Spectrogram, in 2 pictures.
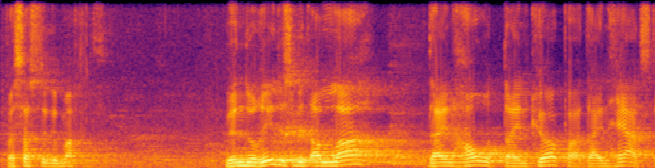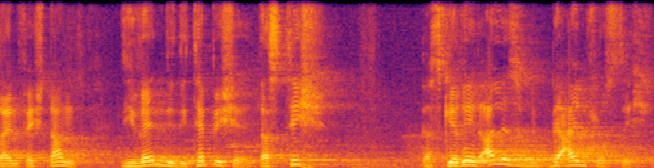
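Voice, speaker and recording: Emphatic preacher with a gravelly voice, echoey hall. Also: male voice, on the high side, slow pace, darkish tone, a little hiss or hum. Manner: emphatic, repetitive exhortation addressing listeners directly. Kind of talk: sermon. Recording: echoey hall with long reverb.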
